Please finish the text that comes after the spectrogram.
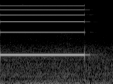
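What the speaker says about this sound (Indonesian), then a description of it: "LED menyala, dan buzzer berbunyi." A steady electronic buzzer tone from a smart parking alarm system simulation sounds alone, clean and sustained, then cuts off abruptly after under a second.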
